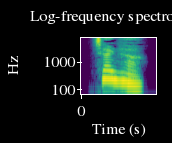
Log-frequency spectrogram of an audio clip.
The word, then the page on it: ಚಢ: caḍha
